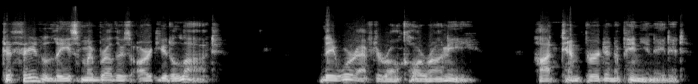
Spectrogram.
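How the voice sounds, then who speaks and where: A man narrating a fantasy audiobook in a measured, dramatic storytelling style. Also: sits low, steady tone, pushed and bright, husky, highs cut off.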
